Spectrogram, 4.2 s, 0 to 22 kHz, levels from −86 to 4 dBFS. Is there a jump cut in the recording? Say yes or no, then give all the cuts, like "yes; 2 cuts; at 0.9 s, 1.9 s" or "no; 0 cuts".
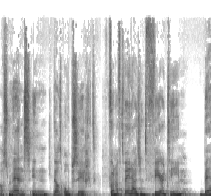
yes; 2 cuts; at 1.1 s, 2.0 s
